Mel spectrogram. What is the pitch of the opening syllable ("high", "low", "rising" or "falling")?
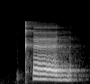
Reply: low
